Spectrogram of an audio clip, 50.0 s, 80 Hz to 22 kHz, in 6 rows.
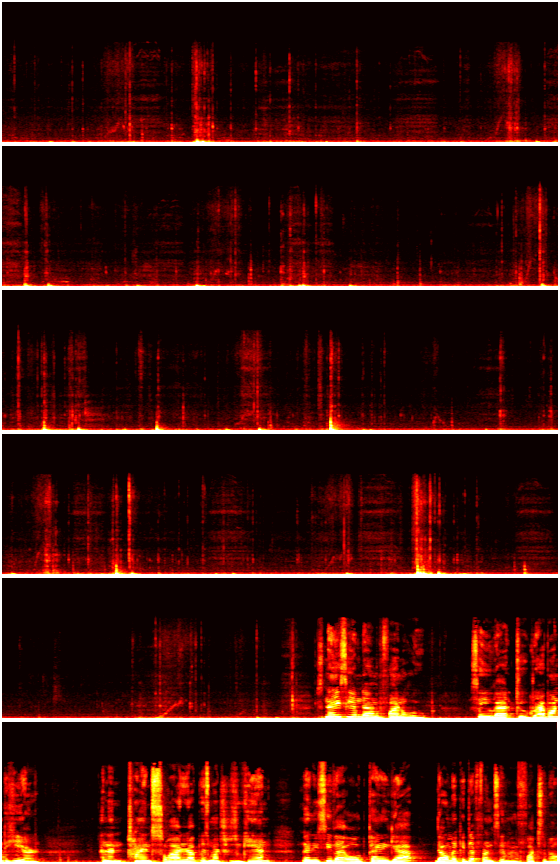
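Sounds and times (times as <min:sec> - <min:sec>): faint steady hum: 0:00.0 - 0:50.0
cord rubbing: 0:00.1 - 0:34.2, 0:35.2 - 0:37.7.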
